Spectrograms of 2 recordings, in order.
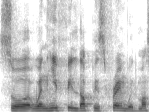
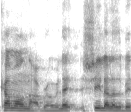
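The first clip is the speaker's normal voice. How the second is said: plain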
